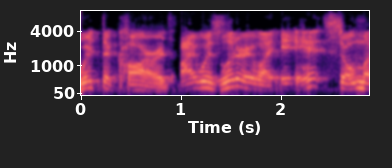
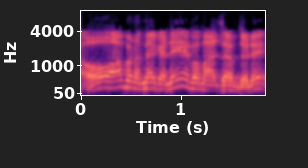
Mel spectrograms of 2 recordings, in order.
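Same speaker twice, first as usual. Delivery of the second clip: goofy put-on Cajun accent. Retelling a movie scene, quoting the character's line: goofy Gambit accent. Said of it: "His accent was goofy".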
